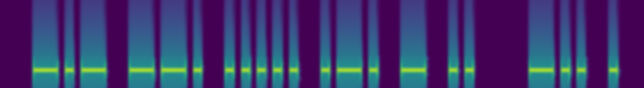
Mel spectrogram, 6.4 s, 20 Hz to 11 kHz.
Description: Morse code, heard as a keyed tone, about 15 wpm, 700 Hz. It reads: KG5RTI DE
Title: USA Callsign DE Callsign 15wpm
